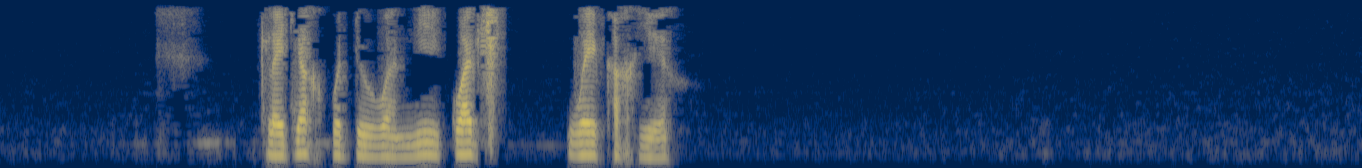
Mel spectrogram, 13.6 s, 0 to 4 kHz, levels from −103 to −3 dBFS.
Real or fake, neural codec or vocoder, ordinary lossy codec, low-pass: real; none; MP3, 16 kbps; 3.6 kHz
